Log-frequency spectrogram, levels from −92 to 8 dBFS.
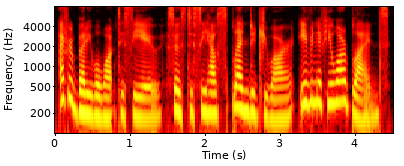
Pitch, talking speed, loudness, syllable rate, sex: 210 Hz, 240 wpm, -20 LUFS, 6.1 syllables/s, female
